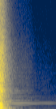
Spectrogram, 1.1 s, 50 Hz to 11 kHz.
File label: SNR, Naturals; Club-50 - Foundations Roland; Natural 10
